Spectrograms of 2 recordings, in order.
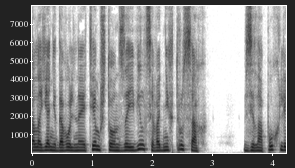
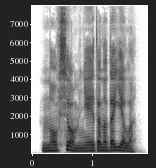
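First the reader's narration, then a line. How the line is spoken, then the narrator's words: Sullen grumble. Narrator (Russian): хмуро проворчал Нурлан, с явным беспокойством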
